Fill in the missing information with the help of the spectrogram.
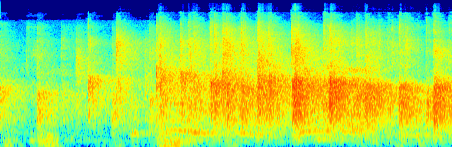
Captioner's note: audience clapping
